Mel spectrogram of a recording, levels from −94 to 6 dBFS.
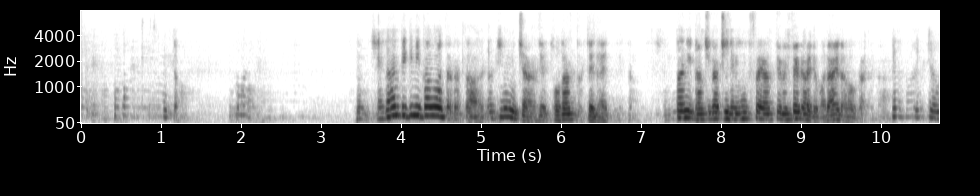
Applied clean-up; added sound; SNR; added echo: neural mask model DeepFilterNet 3.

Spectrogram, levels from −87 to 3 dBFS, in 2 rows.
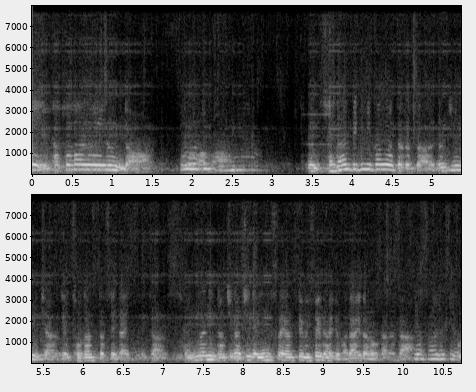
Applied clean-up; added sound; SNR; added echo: neural separator model SepFormer DNS4.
